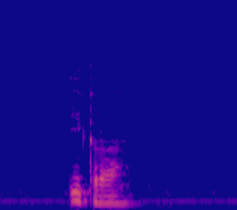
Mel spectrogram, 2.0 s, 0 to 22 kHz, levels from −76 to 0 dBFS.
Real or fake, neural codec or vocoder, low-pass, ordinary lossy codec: fake; codec, 16 kHz, 16 kbps, FreqCodec, larger model; 7.2 kHz; AAC, 32 kbps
